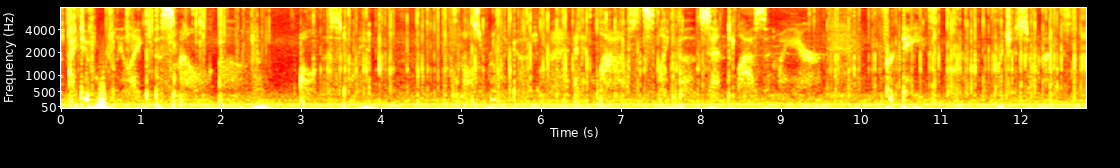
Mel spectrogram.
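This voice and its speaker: A woman whispers at a very slow pace. Music plays in the background. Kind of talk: ASMR hair care product talk. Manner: whispered, soft, casual.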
